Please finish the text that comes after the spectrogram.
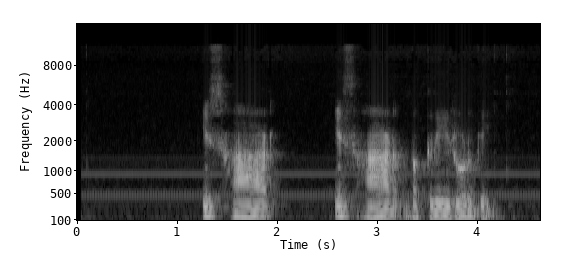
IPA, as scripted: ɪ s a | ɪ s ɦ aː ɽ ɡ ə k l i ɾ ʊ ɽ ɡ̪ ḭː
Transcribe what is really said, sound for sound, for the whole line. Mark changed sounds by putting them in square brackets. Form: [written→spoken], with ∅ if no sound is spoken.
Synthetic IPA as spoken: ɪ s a | ɪ s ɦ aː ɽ [ɡ→b] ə k [l→ɾ] i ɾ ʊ ɽ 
